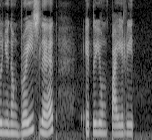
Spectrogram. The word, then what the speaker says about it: pyrite: now if gusto niyo ng bracelet ito yyung pirate pyrite sorry pyrite yung iba pronunciation pirate pite Okay 1,980 may may kasamang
